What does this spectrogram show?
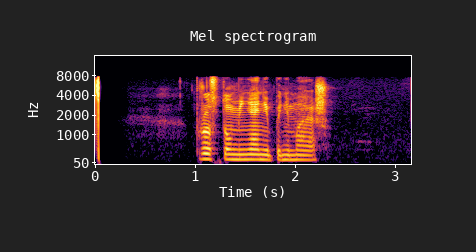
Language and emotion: Russian, neutral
